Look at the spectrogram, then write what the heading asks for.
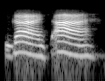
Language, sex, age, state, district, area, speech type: Maithili, female, 45-60, Bihar, Madhepura, rural, conversation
